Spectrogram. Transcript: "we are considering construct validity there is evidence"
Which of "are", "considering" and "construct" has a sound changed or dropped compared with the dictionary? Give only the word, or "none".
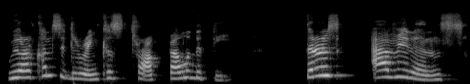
construct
